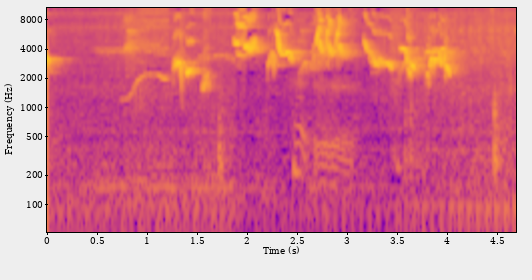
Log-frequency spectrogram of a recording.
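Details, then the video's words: Champion Oriental magpie-robin let loose to sing: a varied, fast run of clear rising whistles, sharp chirps and sliding high notes in quick phrases, some buzzy rattles between, over a faint low background. "Burung Kacer juara di umbar"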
